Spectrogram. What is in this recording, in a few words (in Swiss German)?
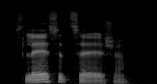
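"lesezeiche", Alsatian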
